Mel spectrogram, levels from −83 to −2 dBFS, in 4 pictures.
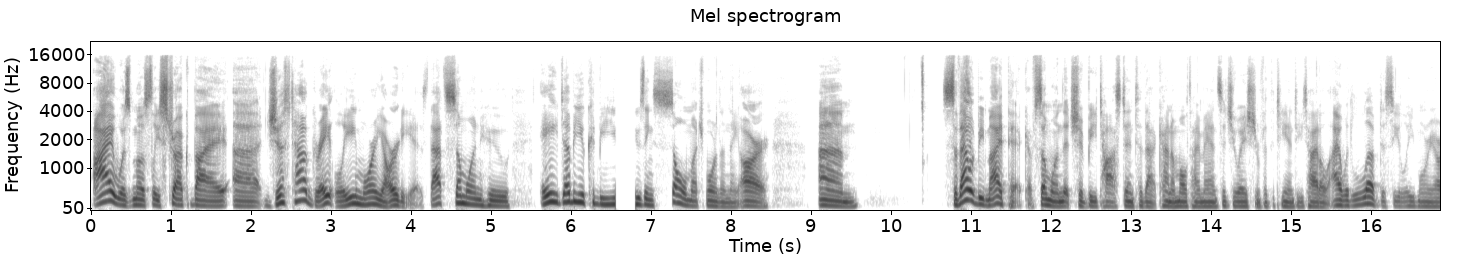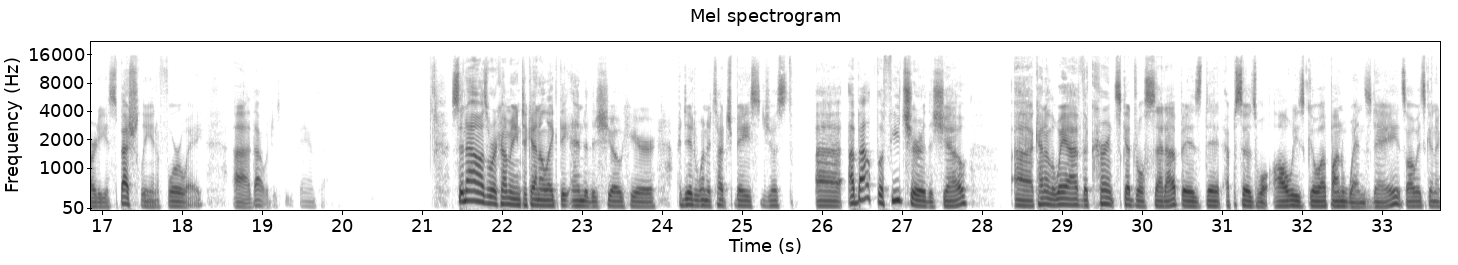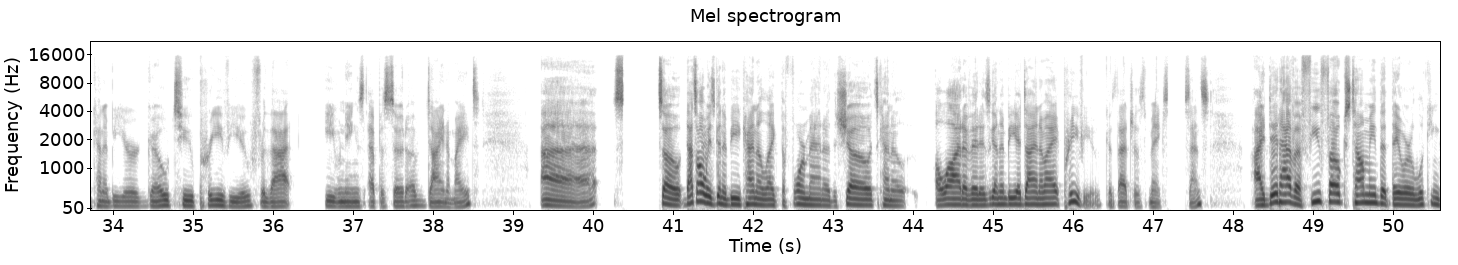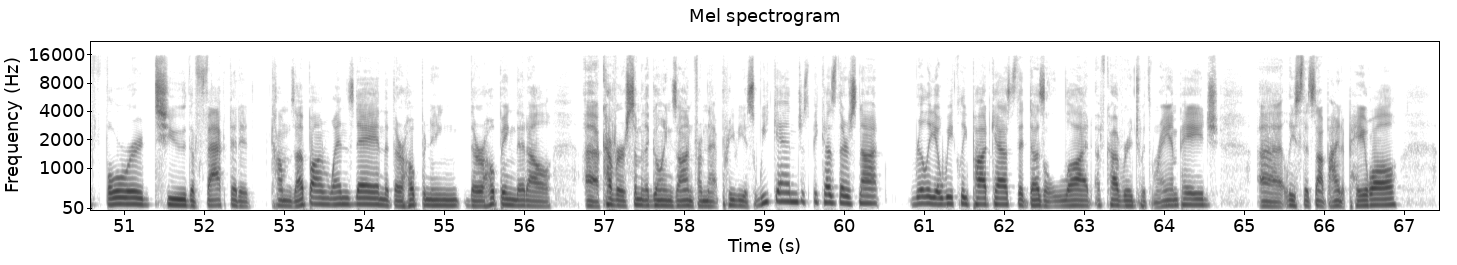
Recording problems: audio freezing; at 6.5 s, at 40 s and at 47 s

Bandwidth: 15.5 kHz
